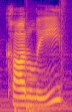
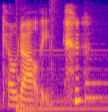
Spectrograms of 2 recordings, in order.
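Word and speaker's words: Caudalie: This is actually pronounced Caudally, and I keep saying Caudally.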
